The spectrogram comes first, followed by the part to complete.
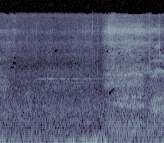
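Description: A person's soft breath out through the nose close to the microphone, swelling about one and a half seconds in, over a low steady rumble.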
